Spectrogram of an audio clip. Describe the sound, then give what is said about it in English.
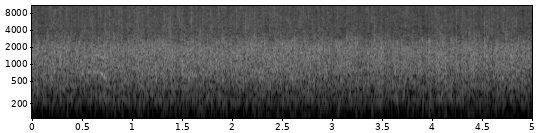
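Audience applause for an introduced artist: dense, continuous clapping holds at a steady, loud level from start to finish, with no break and no voices standing out. “give her a nice round of applause”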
